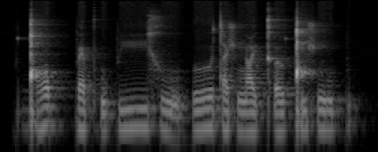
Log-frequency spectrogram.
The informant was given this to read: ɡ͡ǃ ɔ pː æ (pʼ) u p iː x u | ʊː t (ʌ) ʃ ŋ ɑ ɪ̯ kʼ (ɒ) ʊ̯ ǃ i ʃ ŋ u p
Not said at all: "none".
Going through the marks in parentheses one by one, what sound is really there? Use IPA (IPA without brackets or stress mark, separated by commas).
pʼ, ɑ, ʌ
